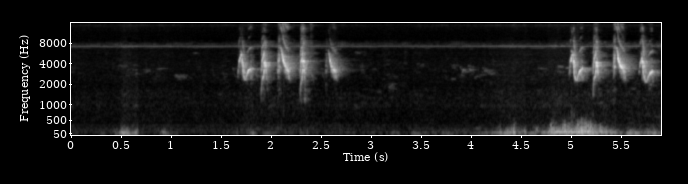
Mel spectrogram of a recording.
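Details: Long-tailed shrike singing as a lure for quiet shrikes: two bursts of rapid, harsh, scratchy chatter of four or five notes each, separated by a pause, the second backed by a rising low rumble.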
